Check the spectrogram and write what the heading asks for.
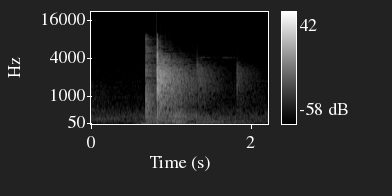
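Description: Break shot at Chinese eight-ball. The cue tip clicks on the cue ball, and a split second later the cue ball cracks into the racked balls. A clatter of balls knocking together follows, fading over about a second, with one more click near the end.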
